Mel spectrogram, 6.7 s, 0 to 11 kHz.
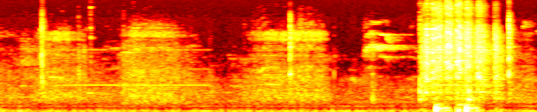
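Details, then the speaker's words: Bajaj Dominar 400 with roughly one-to-two-year-old battery, parked several days, showing ECU CAN communication failure: short, weak starter bursts that die within a second, then one harder churn that also quits; starter cutting out, battery suspected. "See, I've pressed the starter but it goes dead. Now I'll have to do this n number of times."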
